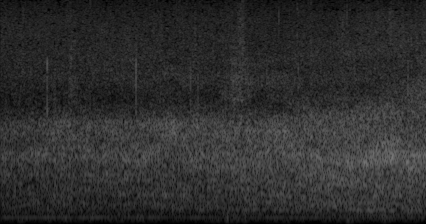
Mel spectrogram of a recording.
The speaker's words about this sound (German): Also es ist sehr idyllisch hier, natürlich auch windig. Jetzt gerade. Der Wind bläst von vorne. Ich hoffe sehr, dass die Mikrofone das so mitmachen, aber die haben ja beide so einen Puschel.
